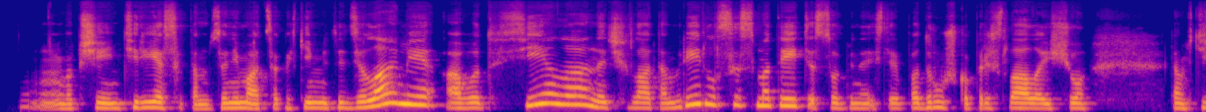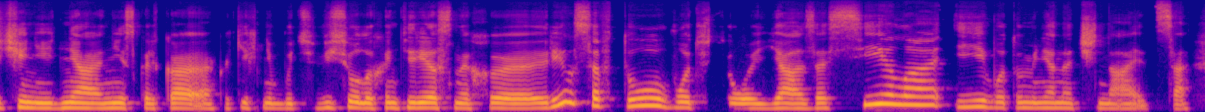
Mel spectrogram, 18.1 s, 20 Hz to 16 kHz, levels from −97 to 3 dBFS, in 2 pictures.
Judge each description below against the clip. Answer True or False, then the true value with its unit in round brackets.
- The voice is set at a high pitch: False (165 Hz)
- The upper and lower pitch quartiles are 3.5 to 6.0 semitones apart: True (3.9 semitones)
